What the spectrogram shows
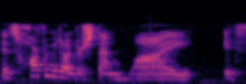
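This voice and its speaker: At a moderate pace, a woman speaks with a somewhat breathy voice. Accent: American. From New York City, raised from age six. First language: Spanish. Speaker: fertility doctor. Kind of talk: podcast interview. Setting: podcast.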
